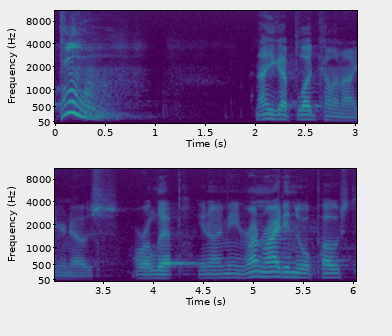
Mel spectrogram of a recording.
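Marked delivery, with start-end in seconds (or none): 0.0-0.7 mock crash sound. Hitting a post.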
